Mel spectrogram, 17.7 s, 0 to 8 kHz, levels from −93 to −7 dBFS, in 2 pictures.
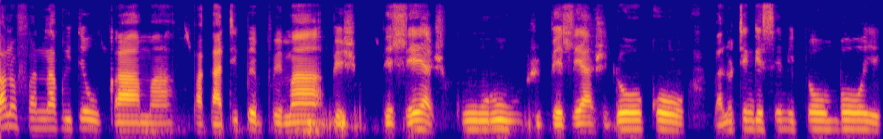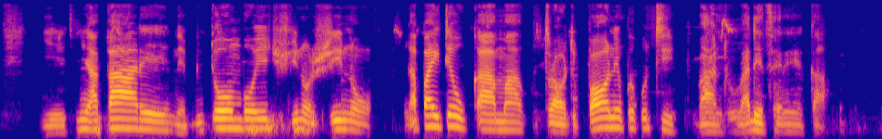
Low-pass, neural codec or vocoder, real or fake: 7.2 kHz; none; real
